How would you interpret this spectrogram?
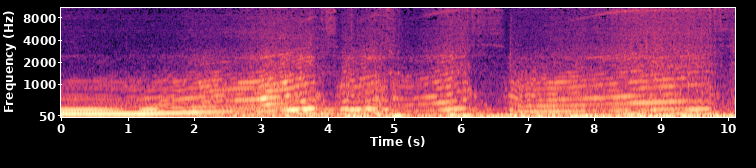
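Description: A Formula 1 race car engine screams loudly as it accelerates, its pitch climbing and dropping with several quick gear shifts over about ten seconds, with no talking.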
